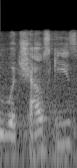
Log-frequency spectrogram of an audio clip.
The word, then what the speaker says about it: Wachowskis: think this movie is a war crime the Wachowskis if I'm pronouncing that right yes you are ah both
